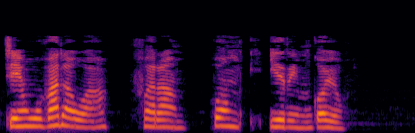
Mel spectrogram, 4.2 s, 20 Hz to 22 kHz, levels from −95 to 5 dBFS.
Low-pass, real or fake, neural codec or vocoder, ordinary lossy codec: 7.2 kHz; fake; codec, 16 kHz, 16 kbps, FreqCodec, larger model; AAC, 32 kbps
